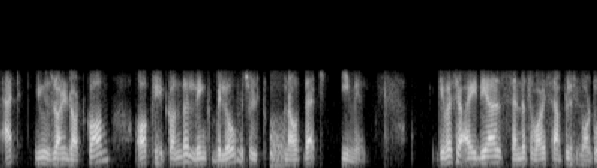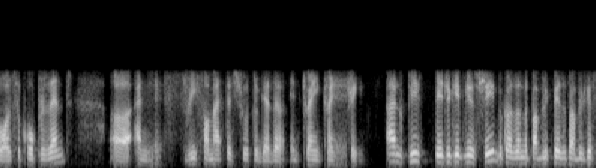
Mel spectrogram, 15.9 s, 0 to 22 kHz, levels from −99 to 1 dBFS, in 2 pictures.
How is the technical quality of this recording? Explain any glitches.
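The quality is fair at best: this is narrowband phone-line speech with codec damage you can plainly hear, plus five patches of packet loss.

The G.729 codec (G.729A at 8 kbit/s) runs the whole way through. It doesn't send the waveform. It sends a vocal tract filter, a pitch predictor and a handful of pulses per frame, and the far end rebuilds the speech from those. Only about 250 Hz to 3.6 kHz survives, so the result sounds thin, with a plainly audible rough, synthetic edge.

The VoIP packet loss concealed by the speech codec shows up five times. Around 2.08 to 2.16 s about 30 ms goes missing, and around 3.60 to 3.79 s a longer 170 ms gap. From 7.57 to 7.85 s, between "us a voice sample" and "to also co present", 80 ms drops out in short bursts of 20 ms or less spread over 160 ms. From 9.92 to 10.14 s, after "co present uh and" and before "reformat this show together", 150 ms is lost across 200 ms, in runs up to 50 ms. 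Finally, at 12.39 to 12.59 s, right after "this show together in", 180 ms is lost. In each case the decoder fills the hole by carrying its last pitch and filter forward at falling gain. That smears the sound into a fading buzzy tone or coloured noise. Because every frame builds on the one before, the speech stays weak or distorted for a moment after the packets come back.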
